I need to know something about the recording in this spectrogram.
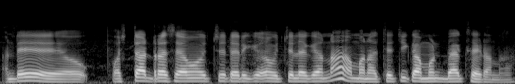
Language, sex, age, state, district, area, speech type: Telugu, male, 18-30, Andhra Pradesh, Bapatla, rural, spontaneous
